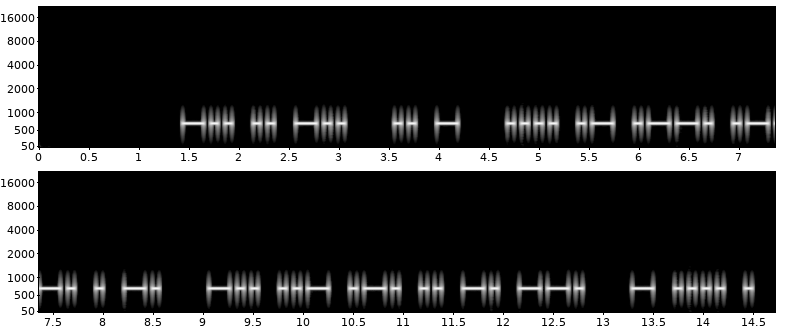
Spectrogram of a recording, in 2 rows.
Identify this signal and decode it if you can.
Morse code, heard as a keyed tone, about 17 wpm, 700 Hz. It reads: DID IT HAPPEN DURING THE
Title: Sentences from Top 1000 Words - Review Part 2 - 17wpm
